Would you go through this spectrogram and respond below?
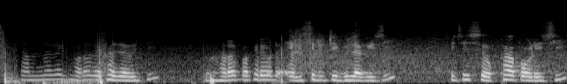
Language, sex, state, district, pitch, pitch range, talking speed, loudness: Odia, male, Odisha, Malkangiri, 195 Hz, 180-210 Hz, 160 wpm, -17 LUFS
